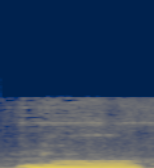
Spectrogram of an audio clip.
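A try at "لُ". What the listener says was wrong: Okay, don't round your mouth too much with these ones, okay?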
